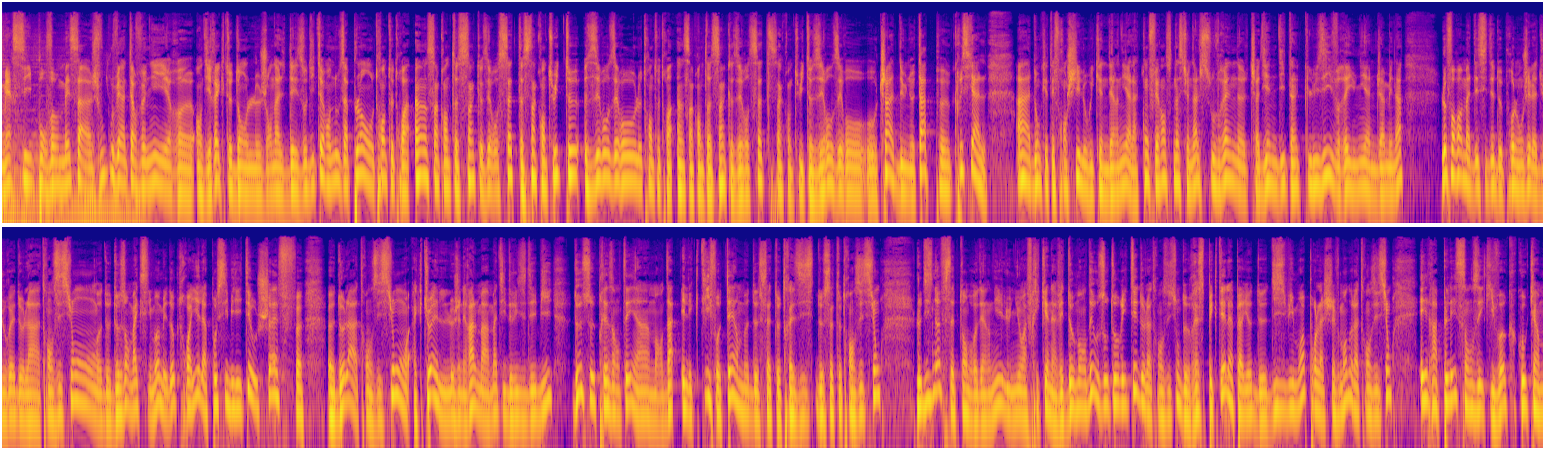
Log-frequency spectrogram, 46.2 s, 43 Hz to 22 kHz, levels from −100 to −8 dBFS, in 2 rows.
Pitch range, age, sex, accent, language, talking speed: 110-145 Hz, 30-49, male, French, French, 165 wpm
